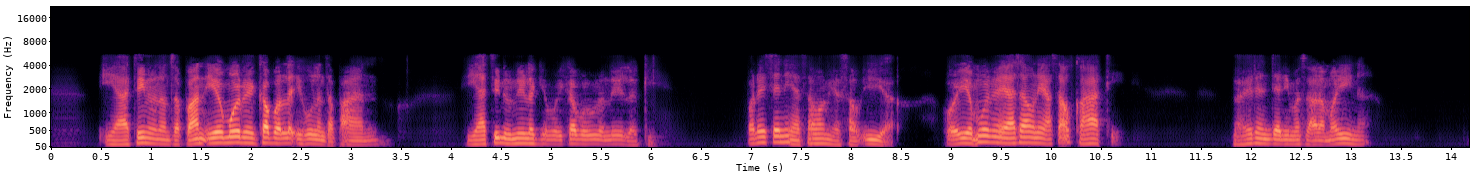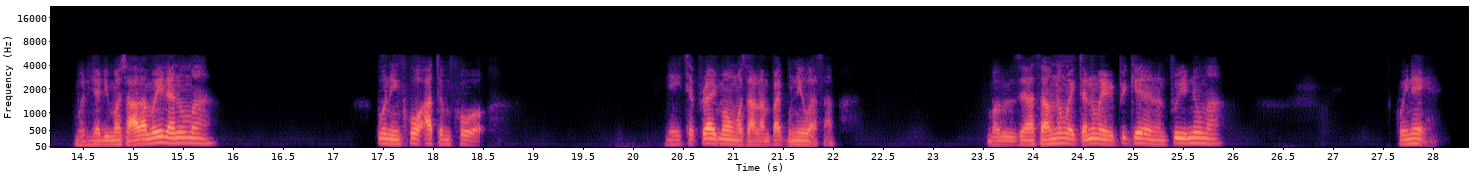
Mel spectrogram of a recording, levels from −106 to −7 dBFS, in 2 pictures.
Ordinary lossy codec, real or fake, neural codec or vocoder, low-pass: none; fake; codec, 16 kHz, 0.5 kbps, X-Codec, WavLM features, trained on Multilingual LibriSpeech; 5.4 kHz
